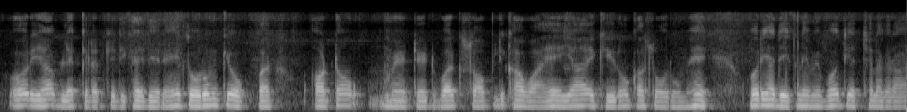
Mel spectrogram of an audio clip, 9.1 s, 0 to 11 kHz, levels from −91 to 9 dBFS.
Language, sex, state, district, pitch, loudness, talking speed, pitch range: Hindi, male, Telangana, Nalgonda, 125 Hz, -28 LUFS, 220 wpm, 125-135 Hz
